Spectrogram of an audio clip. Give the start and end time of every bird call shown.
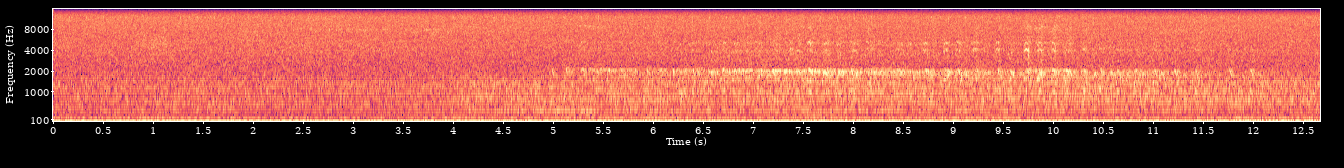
[4.57, 12.27] Pileated Woodpecker (Dryocopus pileatus)

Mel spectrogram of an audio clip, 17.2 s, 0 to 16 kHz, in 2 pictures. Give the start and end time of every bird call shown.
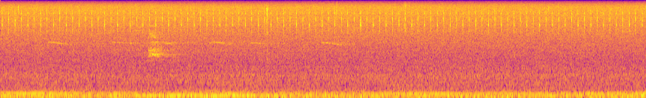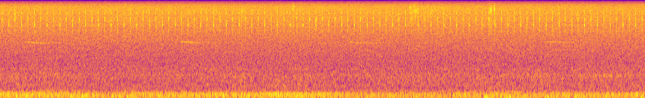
[1.75, 2.35] unidentified bird

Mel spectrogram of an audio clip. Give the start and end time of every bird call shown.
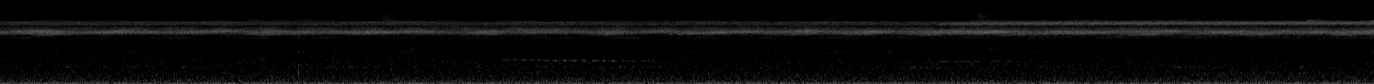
[4.87, 10.27] Amazonian Pygmy-Owl (Glaucidium hardyi)

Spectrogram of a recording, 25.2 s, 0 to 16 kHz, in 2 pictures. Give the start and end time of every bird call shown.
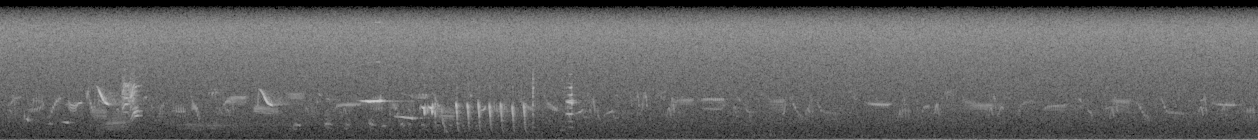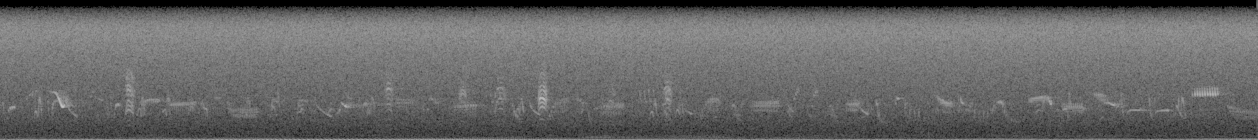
[0.00, 25.17] Eurasian Skylark (Alauda arvensis)
[1.20, 1.50] Hawaii Amakihi (Chlorodrepanis virens)
[13.80, 14.00] Hawaii Amakihi (Chlorodrepanis virens)
[16.40, 16.50] Hawaii Amakihi (Chlorodrepanis virens)
[17.20, 17.70] Hawaii Amakihi (Chlorodrepanis virens)
[18.00, 18.10] Hawaii Amakihi (Chlorodrepanis virens)
[19.20, 19.30] Hawaii Amakihi (Chlorodrepanis virens)

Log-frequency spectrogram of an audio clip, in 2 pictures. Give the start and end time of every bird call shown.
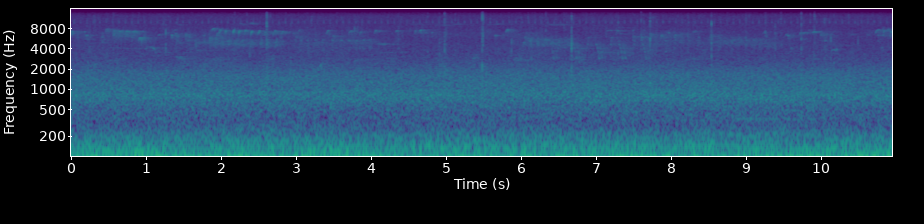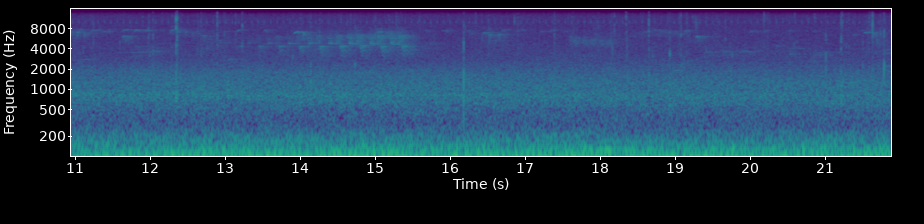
[0.00, 13.00] Black-capped Chickadee (Poecile atricapillus)
[6.10, 8.30] Ovenbird (Seiurus aurocapilla)
[13.10, 15.80] Ovenbird (Seiurus aurocapilla)
[16.20, 16.90] Black-capped Chickadee (Poecile atricapillus)
[17.40, 21.80] Black-capped Chickadee (Poecile atricapillus)

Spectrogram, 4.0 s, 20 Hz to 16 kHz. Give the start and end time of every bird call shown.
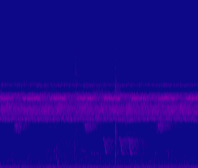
[0.00, 3.08] Pale-vented Pigeon (Patagioenas cayennensis)
[0.58, 3.38] unidentified bird
[1.58, 3.08] Buff-breasted Wren (Cantorchilus leucotis)

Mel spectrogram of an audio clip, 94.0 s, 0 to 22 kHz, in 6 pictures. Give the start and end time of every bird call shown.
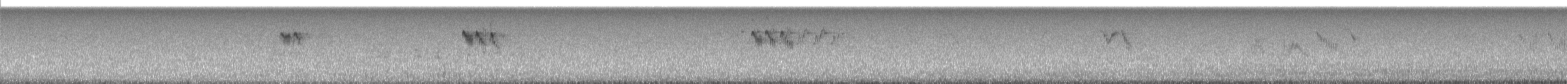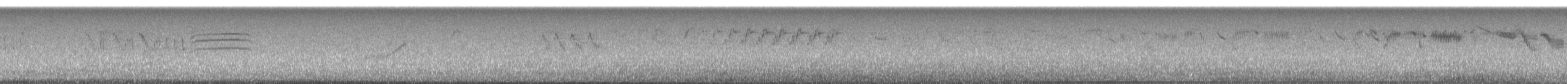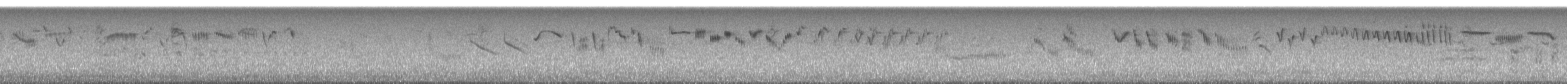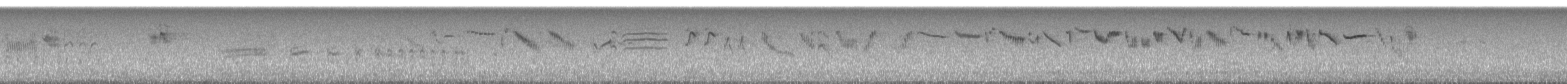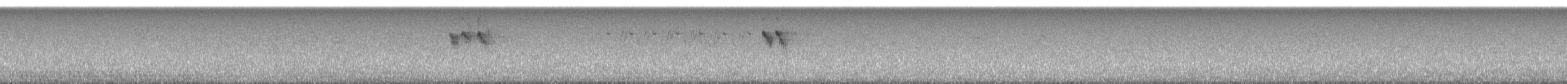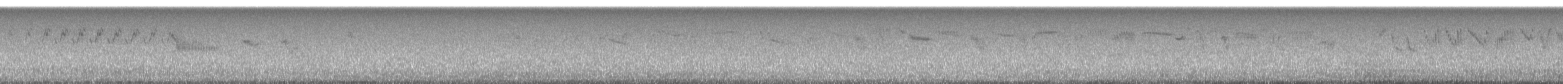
[2.76, 3.06] Eurasian Skylark (Alauda arvensis)
[4.56, 4.96] Eurasian Skylark (Alauda arvensis)
[7.36, 8.56] Hawaii Amakihi (Chlorodrepanis virens)
[7.46, 7.96] Eurasian Skylark (Alauda arvensis)
[10.96, 11.26] Eurasian Skylark (Alauda arvensis)
[13.16, 13.36] Eurasian Skylark (Alauda arvensis)
[16.46, 18.26] Eurasian Skylark (Alauda arvensis)
[21.06, 21.66] Eurasian Skylark (Alauda arvensis)
[22.76, 24.06] Hawaii Amakihi (Chlorodrepanis virens)
[26.46, 34.26] Eurasian Skylark (Alauda arvensis)
[33.06, 33.16] Hawaii Amakihi (Chlorodrepanis virens)
[35.96, 39.26] Eurasian Skylark (Alauda arvensis)
[39.26, 40.96] Hawaii Amakihi (Chlorodrepanis virens)
[41.56, 48.06] Eurasian Skylark (Alauda arvensis)
[48.46, 48.66] Eurasian Skylark (Alauda arvensis)
[49.16, 51.76] Erckel's Francolin (Pternistis erckelii)
[51.06, 61.16] Eurasian Skylark (Alauda arvensis)
[67.16, 67.66] Eurasian Skylark (Alauda arvensis)
[68.66, 70.16] Hawaii Amakihi (Chlorodrepanis virens)
[70.26, 70.56] Eurasian Skylark (Alauda arvensis)
[78.36, 80.06] Hawaii Amakihi (Chlorodrepanis virens)
[84.26, 93.98] Eurasian Skylark (Alauda arvensis)

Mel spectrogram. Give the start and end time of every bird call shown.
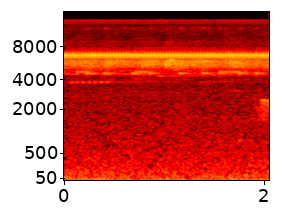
[0.00, 2.06] Black-faced Antthrush (Formicarius analis)
[0.00, 2.06] Ruddy Pigeon (Patagioenas subvinacea)

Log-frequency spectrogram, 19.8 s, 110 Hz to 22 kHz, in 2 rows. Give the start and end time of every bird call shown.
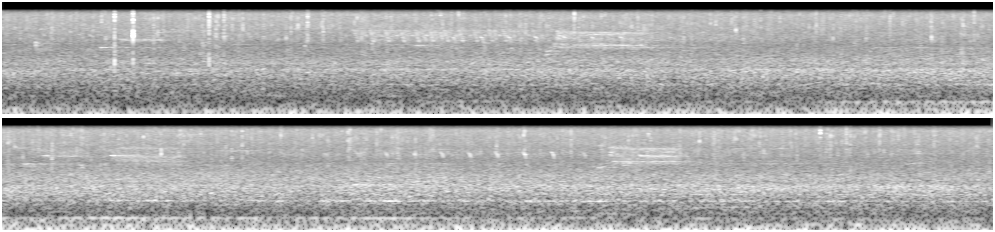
[0.81, 1.71] Red-winged Blackbird (Agelaius phoeniceus)
[3.51, 5.41] Swamp Sparrow (Melospiza georgiana)
[3.61, 6.51] Northern Cardinal (Cardinalis cardinalis)
[5.31, 6.51] Red-winged Blackbird (Agelaius phoeniceus)
[10.11, 11.71] Red-winged Blackbird (Agelaius phoeniceus)
[13.31, 16.41] Northern Cardinal (Cardinalis cardinalis)
[15.81, 16.71] Red-winged Blackbird (Agelaius phoeniceus)

